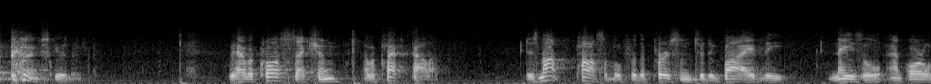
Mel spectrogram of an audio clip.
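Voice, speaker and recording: An actor playing a kindly, measured surgeon in a 1950s television medical drama. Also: male voice, fairly low pitch, slight background noise. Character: kindly, measured male surgeon explaining and reassuring. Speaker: doctor. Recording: dull vintage television soundtrack, music behind.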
